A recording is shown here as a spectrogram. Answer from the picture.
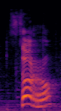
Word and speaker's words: zorro: The English TH sounds very similar to the Spanish theta. So, zorro sounds exactly like that, or thumb.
